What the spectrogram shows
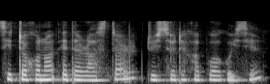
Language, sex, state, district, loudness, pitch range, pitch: Assamese, female, Assam, Kamrup Metropolitan, -15 LUFS, 205-235 Hz, 215 Hz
